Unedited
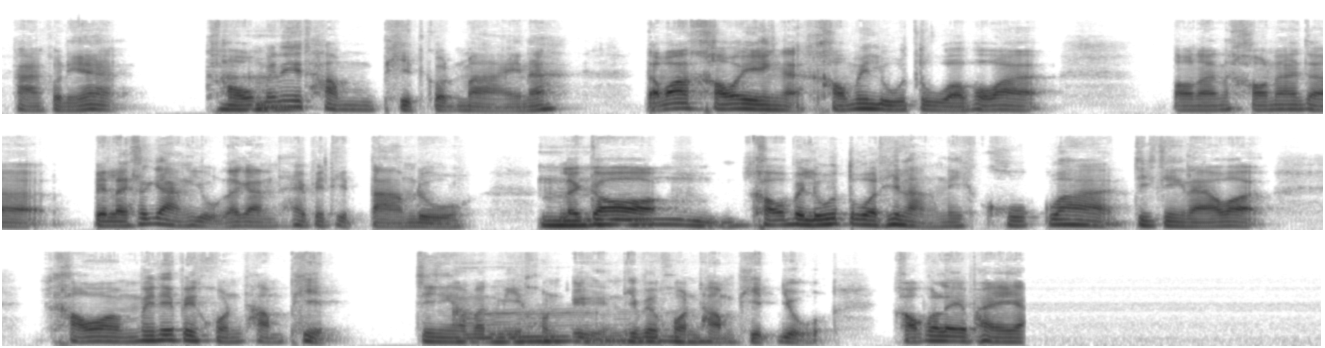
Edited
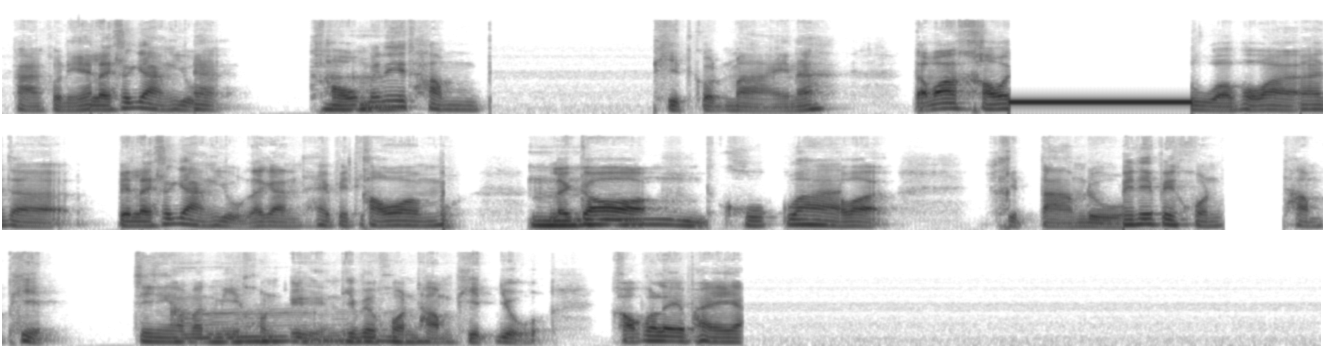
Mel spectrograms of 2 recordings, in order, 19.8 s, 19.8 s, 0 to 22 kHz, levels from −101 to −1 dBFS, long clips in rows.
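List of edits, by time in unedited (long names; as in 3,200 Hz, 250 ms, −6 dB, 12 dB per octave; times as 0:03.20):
0:01.92: splice in room tone 0.82 s
0:03.69–0:04.61: beep over 325 Hz −17 dBFS
0:05.15–0:06.37: remove
0:07.13–0:07.65: duplicate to 0:00.44
0:08.29–0:08.86: swap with 0:13.52–0:13.92
0:10.18–0:11.44: remove
0:12.11–0:12.68: remove
0:14.42: splice in silence 0.30 s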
